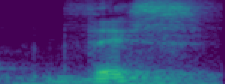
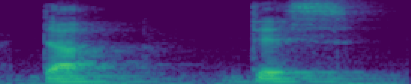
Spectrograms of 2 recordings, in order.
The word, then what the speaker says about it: this: And these are your the and th sounds. The, this, the, those, which have been incorrectly pronounced in this text as da, dis, dose.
